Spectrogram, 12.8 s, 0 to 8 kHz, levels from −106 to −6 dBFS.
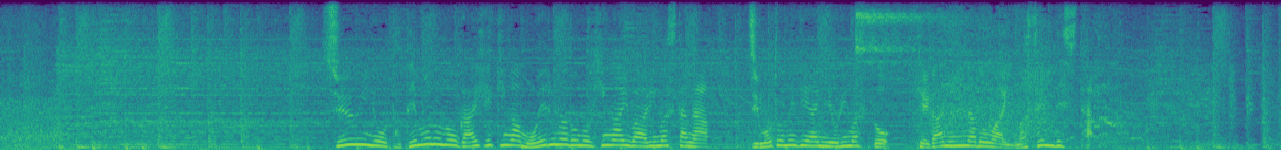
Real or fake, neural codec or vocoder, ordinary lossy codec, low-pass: real; none; none; none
